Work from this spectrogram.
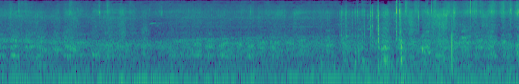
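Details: Two Presa Canario dogs, Niko and Nala, play fighting: fast, rough panting breaths come about three per second over a low steady rumble, with a few sharper scuffling thumps and knocks near the end.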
